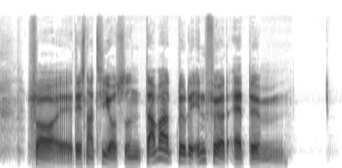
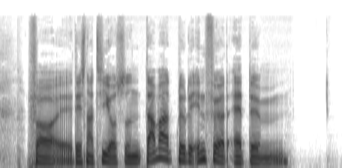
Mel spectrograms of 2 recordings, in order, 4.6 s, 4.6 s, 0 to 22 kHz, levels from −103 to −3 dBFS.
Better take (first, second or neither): second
